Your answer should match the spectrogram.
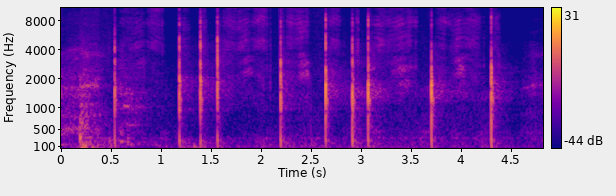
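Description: Writing out an equation during a physics lecture: a series of sharp, dry taps and short scratches, irregularly spaced, with many distinct strokes over a faint background hiss.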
